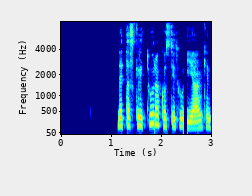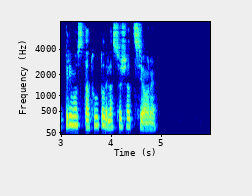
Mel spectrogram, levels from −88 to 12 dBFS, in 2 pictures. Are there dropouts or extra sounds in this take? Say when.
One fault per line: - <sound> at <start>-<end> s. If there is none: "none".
- dropout at 2.4-2.5 s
